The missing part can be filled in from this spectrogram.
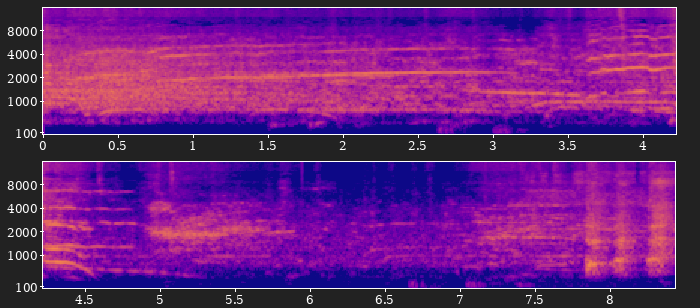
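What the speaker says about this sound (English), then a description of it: "you're about to hear all the screams" A stadium crowd erupts in sustained screaming and cheering after a football kick, a loud, dense roar that dips briefly before rising again, with whoops and shouts on top.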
